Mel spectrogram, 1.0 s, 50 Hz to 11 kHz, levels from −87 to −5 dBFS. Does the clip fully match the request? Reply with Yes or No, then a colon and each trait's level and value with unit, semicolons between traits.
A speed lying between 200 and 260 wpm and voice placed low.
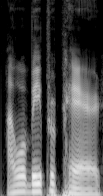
Yes: fast, 230 wpm; low, 105 Hz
